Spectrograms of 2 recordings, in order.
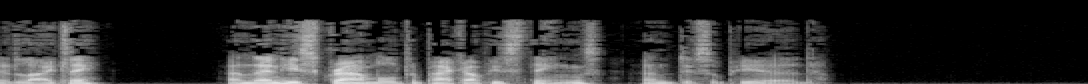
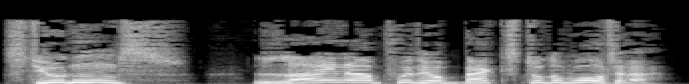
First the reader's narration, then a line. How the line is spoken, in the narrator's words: she boomed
